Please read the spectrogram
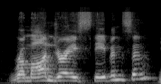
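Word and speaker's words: Rhamondre Stevenson: Ramondre Stevenson.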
